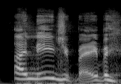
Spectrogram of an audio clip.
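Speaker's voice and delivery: fake pleading, lovesick tone. Reading out a speech line as a bad love letter: mock pleading love letter. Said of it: "sounds like a really bad love story, like a love letter".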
